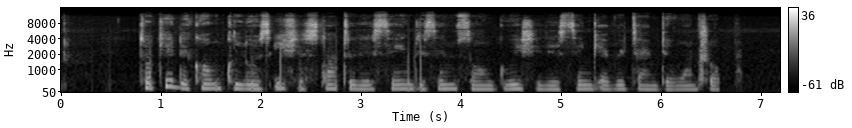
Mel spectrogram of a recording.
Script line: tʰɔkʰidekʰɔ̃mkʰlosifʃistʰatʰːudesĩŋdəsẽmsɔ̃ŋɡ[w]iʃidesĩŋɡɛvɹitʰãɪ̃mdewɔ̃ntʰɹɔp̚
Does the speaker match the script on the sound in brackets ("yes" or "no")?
yes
